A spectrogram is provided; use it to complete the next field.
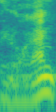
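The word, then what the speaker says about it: Erdoğan: cambiando al otro lado el señor Erdogan, o Erdogan, como lo pronuncian más, suprimiendo un poco la D, sí, porque se está queriendo y acercándose a Putin, ¿no es cierto?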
